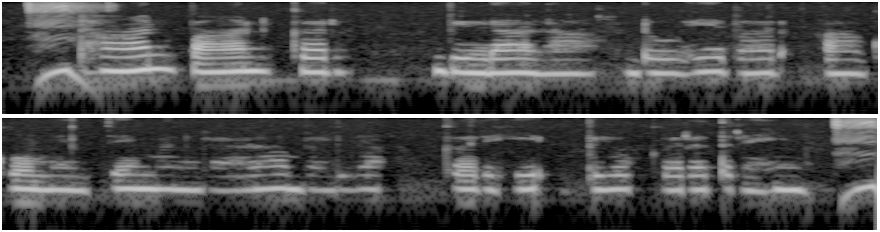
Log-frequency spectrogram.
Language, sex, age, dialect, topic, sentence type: Chhattisgarhi, female, 18-24, Northern/Bhandar, agriculture, statement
